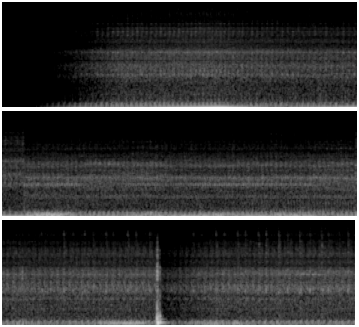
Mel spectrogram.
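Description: Go-kart engines running on a kart track, heard from the driver's seat as a steady low rumble, changing abruptly where the footage is cut. A single sharp click comes near the end.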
